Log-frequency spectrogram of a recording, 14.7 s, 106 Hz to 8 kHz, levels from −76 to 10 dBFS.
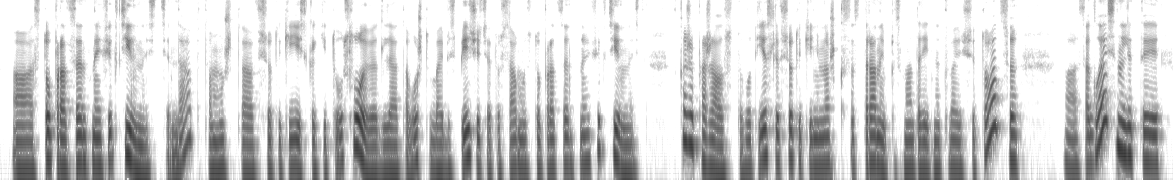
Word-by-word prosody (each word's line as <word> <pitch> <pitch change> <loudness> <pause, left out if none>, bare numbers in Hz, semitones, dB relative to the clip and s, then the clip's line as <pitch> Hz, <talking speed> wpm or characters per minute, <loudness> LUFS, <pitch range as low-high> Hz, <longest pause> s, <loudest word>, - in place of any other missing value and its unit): а, 130 0 0
стопроцентной 150 +1 +2
эффективности, 130 - +1
да? 265 +9 -1
Потому 130 - -2
что 125 -1 -4
всё-таки 130 +1 -6
есть 135 -2 0
какие-то 130 -1 -6
условия 155 - +5
для 125 0 0
того, 140 +5 -2
чтобы 130 -5 -5
обеспечить 135 +5 0
эту 120 0 -6
самую 135 +2 -3
стопроцентную 140 +3 -4
эффективность. 150 - -1 0.4
Скажи, 265 -2 +3
пожалуйста, 125 - -2
вот 135 0 -4
если 175 -1 +2
всё-таки 155 -2 -3
немножко 145 +1 -2
со 145 - -8
стороны 150 0 +1
посмотреть 130 0 -3
на 135 0 -2
твою 135 0 -4
ситуацию, 160 - 0 0.5
а, 140 -2 -3
согласен 235 - +3
ли 195 -2 +7
ты 165 -4 +2
140 Hz, 140 wpm, -23 LUFS, 130-155 Hz, 0.5 s, ли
